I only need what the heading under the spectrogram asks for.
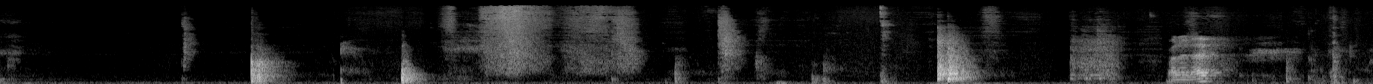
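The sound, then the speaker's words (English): Hoegaarden beer is poured into glasses with a frothy, fizzing hiss, broken up by sharp clinks and knocks of glass and bottle being set down. “I'm pouring the Hoegaarden.”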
